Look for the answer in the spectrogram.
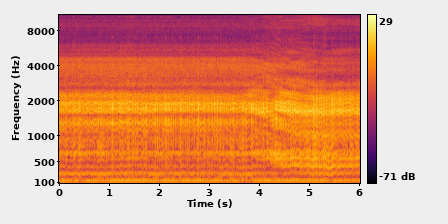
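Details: Vintage Traxxas nitro RC buggy on the bench: high, buzzy scream holds steady, then pitch lifts smoothly as the mixture leans; a healthy running nitro engine.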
